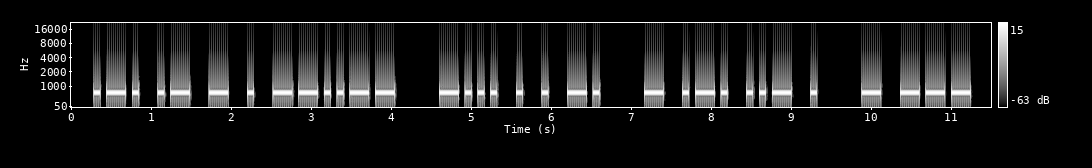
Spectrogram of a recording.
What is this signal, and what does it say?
Morse code, heard as a keyed tone, about 15 wpm, 700 Hz. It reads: RATE, BEEN TRUE TO
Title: Sentences from Top 1000 Words - Review Part 4 - 15wpm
